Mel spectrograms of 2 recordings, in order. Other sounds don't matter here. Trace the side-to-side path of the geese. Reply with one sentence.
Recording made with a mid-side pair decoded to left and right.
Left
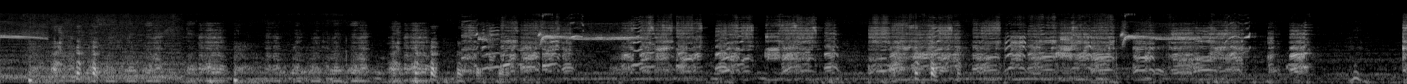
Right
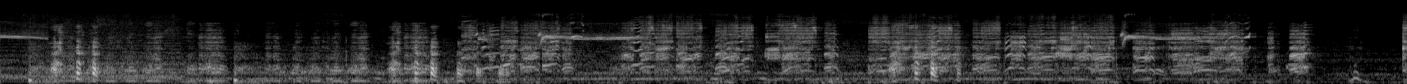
In this clip you hear the geese stay in one place.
